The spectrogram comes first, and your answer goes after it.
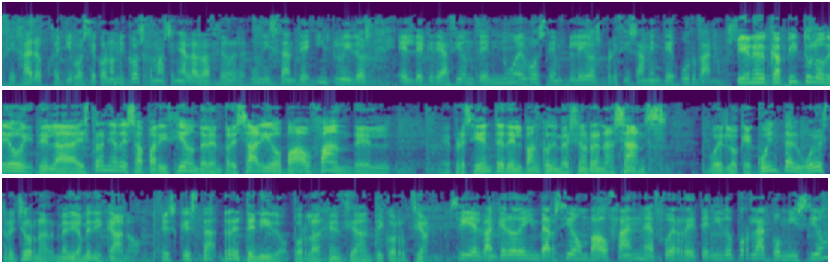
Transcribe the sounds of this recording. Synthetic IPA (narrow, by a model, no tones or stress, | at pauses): fixaɾo̞βxe̞t̪iβ̞o̞se̞ko̞nõ̞miko̞sko̞moase̞ɲalað̞o̞aθeuninst̪ant̪e̞ʔiŋkluið̞o̞s | e̞ld̪e̞kɾe̞aθjo̞nd̪e̞nwe̞β̞o̞se̞mple̞o̞spɾe̞θisamẽ̞nt̪e̞ʔuɾβa̰nosie̞ne̞lkapit̪ulo̞ðe̞o̞jðe̞laest̪ɾaɲaðe̞sapaɾiθjo̞nd̪e̞le̞mpɾe̞saɾjobawfand̪e̞l | pɾe̞siðe̞nt̪e̞ðe̞lβaŋkoðimbeɾsjo̞nrejnasans | pwe̞zlo̞ke̞kwe̞nt̪ae̞lwolst̪ɾet̪ʒoɾnalme̞ðjoame̞ɾika̰no̰e̞ske̞ːst̪are̞t̪e̞nið̞o̞̰po̞ɾlaːxe̞nθjaːnt̪iko̞rupθjo̞̰nsie̞lβaŋke̞ɾoðeimbe̞ɾsjo̞mbawfanfwe̞re̞t̪e̞niðopo̞ɾlako̞misjo̞ŋ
